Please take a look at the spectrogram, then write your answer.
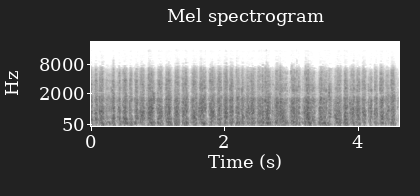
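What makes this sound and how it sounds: Short fingernails and fingertips of both hands fast-tap and scratch the weave of an empty, upturned woven rattan or straw basket with green and red dyed strips, shaped like a hollow dome. The result is a dense, uneven stream of quick, dry clicks and crackly scratching, about 34 taps in under five seconds. Each tap dies away almost instantly, with a papery midrange centred near 600 Hz and a bright rustle on top.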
